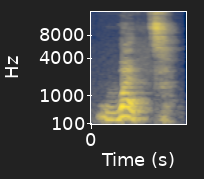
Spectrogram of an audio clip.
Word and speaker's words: wept: And when a word has the last sound as a voiceless consonant, I'm going to pronounce the past tense marker as what? T. T. So we have stopped, which is the correct answer. We have wept, wept, and stopped. The two of them have the t sound at the end. We have t in wept and t in stopped. Now let's see another question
